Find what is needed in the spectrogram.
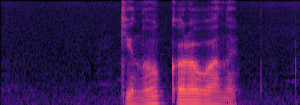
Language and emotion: Russian, neutral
